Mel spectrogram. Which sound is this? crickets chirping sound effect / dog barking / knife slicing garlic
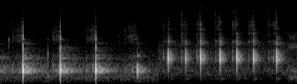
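knife slicing garlic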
